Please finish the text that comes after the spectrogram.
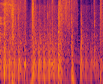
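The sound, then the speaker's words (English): Rapid bursts of gunfire sound effects crackle in quick succession, loud and dense, with sharp repeated shots layered like a chaotic shootout and no voices over them. “I'm gonna devolve this book report into an opening skit with a bunch of punching and gunfire sounds.”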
